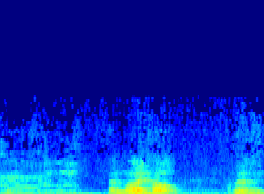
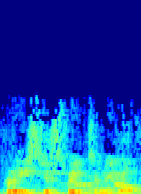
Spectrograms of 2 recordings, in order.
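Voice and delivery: pleading prayer; 7 semitones higher, 7 dB louder than usual. Retold or imitated. Retold desperate prayer to God.

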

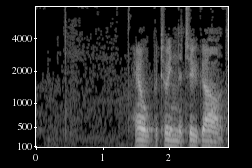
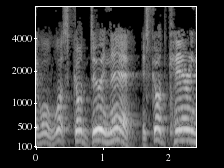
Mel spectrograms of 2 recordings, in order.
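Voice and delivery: rhetorical doubter; 9 semitones higher, 10 dB louder than usual. Acted. Imagined doubter, then preacher's answer.

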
